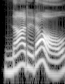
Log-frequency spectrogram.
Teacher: listen for linking, consonant to vowel. Not at all becomes not at all.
